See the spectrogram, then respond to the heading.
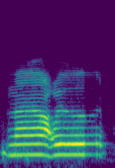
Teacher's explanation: आइन का मखरज हलक के दरमियानी हिस्से से अदा होगा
